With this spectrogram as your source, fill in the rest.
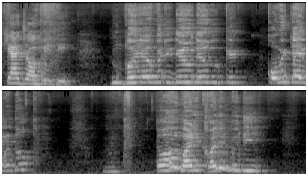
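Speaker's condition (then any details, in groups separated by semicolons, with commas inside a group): Cerebral palsy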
